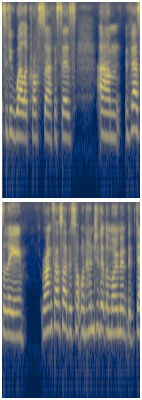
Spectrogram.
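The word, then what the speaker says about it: Veselý: you were right Uribe's Li I know it's Vesely but I'm always changing the way I pronounce his first name so bear with me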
